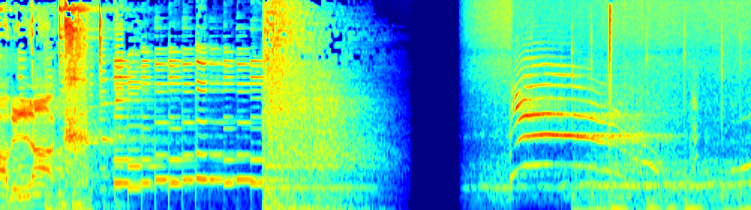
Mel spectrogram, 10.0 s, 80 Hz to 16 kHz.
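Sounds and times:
music: 0.0 - 5.5, 7.6 - 10.0
cat yowl: 6.8 - 10.0.

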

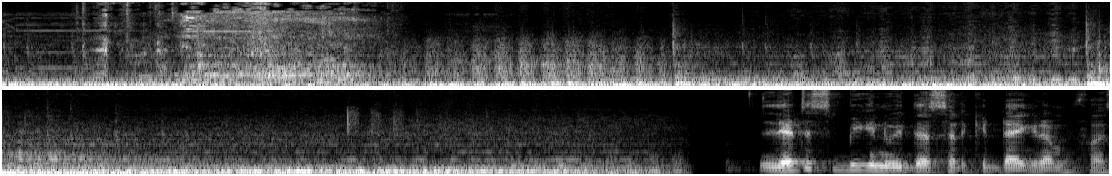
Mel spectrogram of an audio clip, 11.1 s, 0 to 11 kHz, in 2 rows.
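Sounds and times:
deep rumbling drone: 0.0 - 8.8.

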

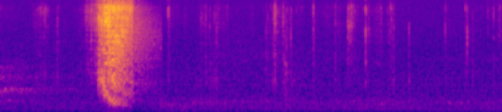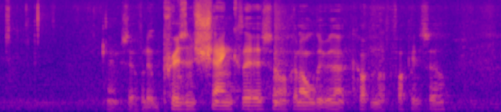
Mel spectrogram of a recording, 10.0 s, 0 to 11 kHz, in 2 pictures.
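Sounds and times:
masking tape ripped off roll: 0.8 - 1.6.

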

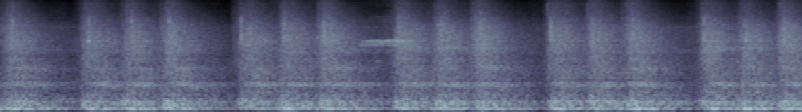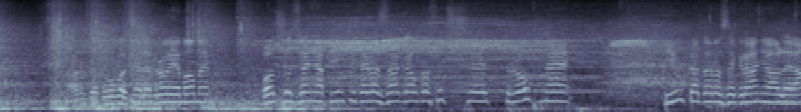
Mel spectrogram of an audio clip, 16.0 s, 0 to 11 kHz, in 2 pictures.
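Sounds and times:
crowd clapping and drumming: 0.0 - 16.0
crowd noise: 10.6 - 16.0.

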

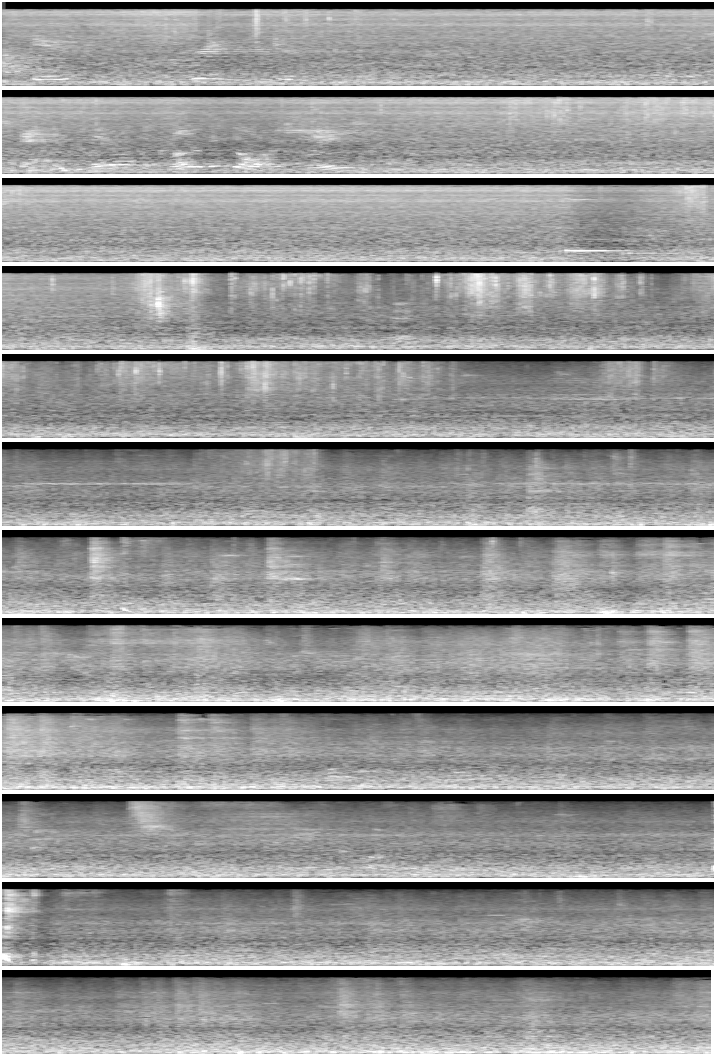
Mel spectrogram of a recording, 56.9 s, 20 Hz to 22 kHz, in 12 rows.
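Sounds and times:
train motor and wheel noise: 0.0 - 56.9
two-tone door chime: 13.3 - 14.0.

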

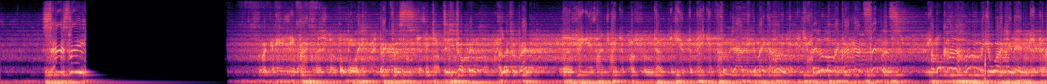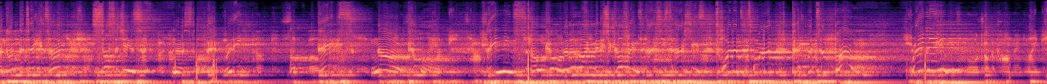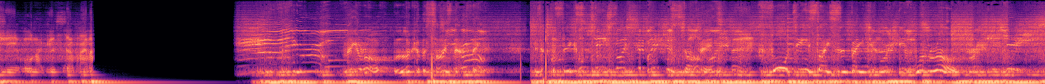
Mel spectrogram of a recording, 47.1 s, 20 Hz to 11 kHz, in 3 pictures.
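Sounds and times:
person speaking: 3.9 - 32.8, 35.0 - 47.0
person talking: 3.9 - 32.8, 35.0 - 47.0.

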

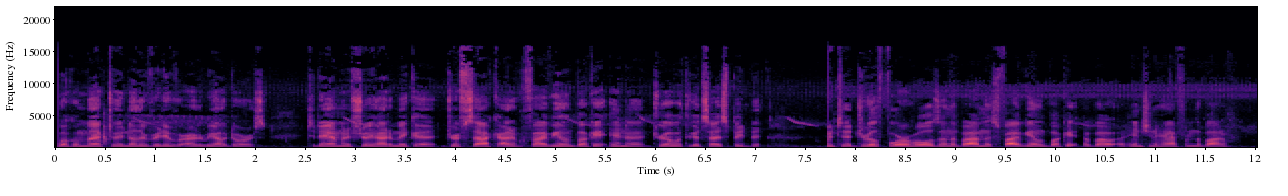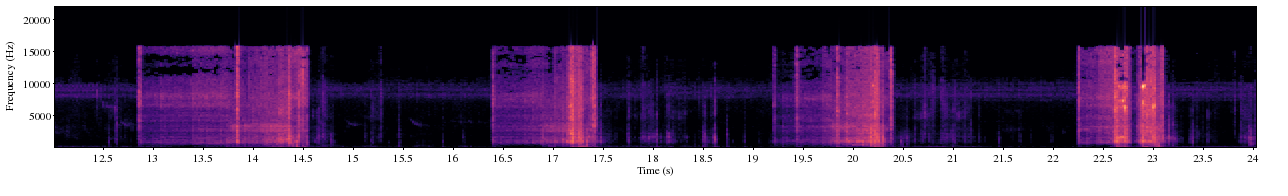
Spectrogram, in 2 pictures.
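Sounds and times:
cordless drill boring plastic: 12.8 - 14.6, 16.4 - 17.5, 19.2 - 20.5, 22.2 - 23.4.

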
